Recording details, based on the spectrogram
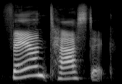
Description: Voices Expressions Demo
